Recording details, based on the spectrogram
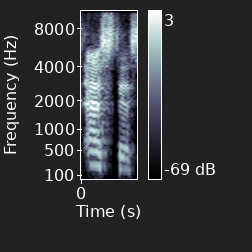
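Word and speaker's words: Estes: is referred to as the s's method we pronounce that wrong it's Estus I think they say Estus it's named for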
